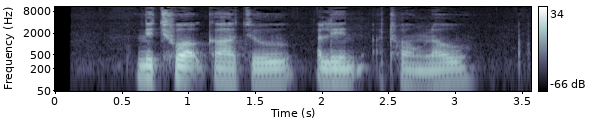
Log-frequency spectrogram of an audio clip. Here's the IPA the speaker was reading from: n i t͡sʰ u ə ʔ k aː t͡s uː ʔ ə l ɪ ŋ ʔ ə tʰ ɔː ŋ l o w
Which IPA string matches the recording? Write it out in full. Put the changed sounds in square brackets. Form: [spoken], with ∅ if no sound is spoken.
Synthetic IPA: n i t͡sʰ u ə ʔ k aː t͡s uː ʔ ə l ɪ [n] ʔ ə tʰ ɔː ŋ l o w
